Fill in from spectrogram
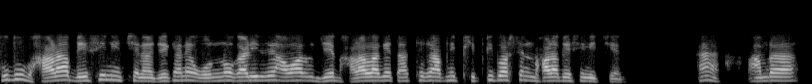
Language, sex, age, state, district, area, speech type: Bengali, male, 45-60, West Bengal, Dakshin Dinajpur, rural, conversation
